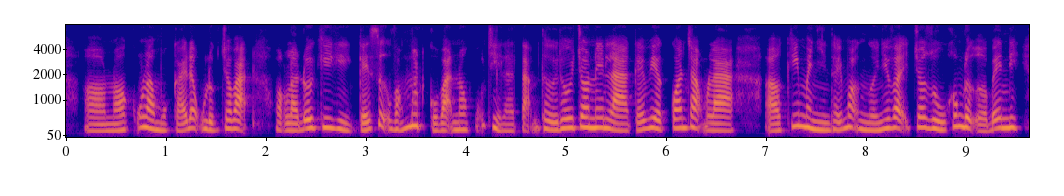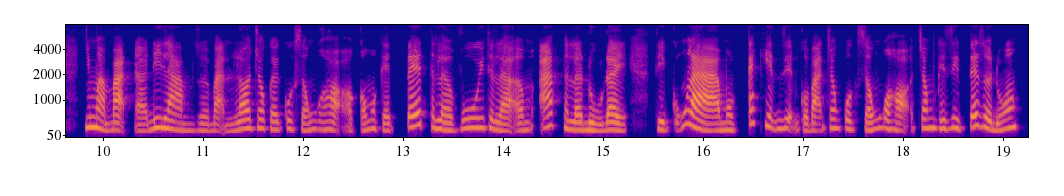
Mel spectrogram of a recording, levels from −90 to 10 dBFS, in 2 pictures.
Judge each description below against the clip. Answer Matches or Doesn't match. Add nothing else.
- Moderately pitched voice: Doesn't match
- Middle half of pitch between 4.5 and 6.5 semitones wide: Matches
